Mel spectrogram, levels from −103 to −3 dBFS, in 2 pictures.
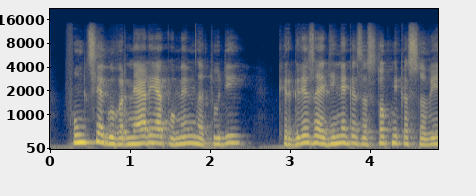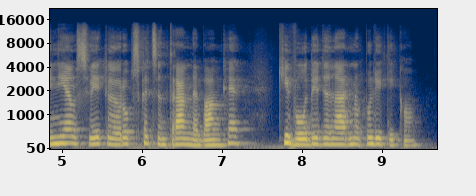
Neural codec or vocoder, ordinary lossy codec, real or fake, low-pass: codec, 44.1 kHz, 2.6 kbps, SNAC; none; fake; 14.4 kHz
